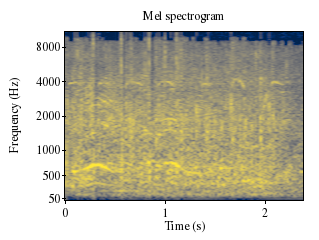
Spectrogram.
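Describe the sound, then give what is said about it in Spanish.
A crowd applauds at a public event in Venezuela. The clapping stays steady and full for the whole short stretch, with voices mixed in. “Bueno, un aplauso pues para la alegría, un aplauso para la esperanza, para la vida.”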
